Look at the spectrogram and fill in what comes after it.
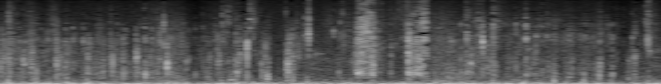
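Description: Close-up chewing and crunching of a crispy fried roll: a quick, uneven run of short crunches with a louder one a little past the middle.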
